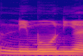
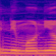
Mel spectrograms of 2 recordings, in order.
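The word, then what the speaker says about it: pneumonia: यहाँ पे पी हमारा क्या होता है, साइलेंट होता है।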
